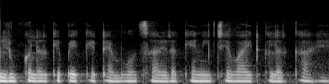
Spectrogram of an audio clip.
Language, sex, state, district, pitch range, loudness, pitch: Hindi, female, Punjab, Fazilka, 150-160 Hz, -18 LUFS, 150 Hz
